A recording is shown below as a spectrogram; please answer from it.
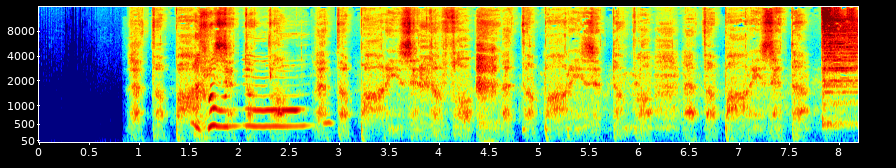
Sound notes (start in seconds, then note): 1.6 continues crying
